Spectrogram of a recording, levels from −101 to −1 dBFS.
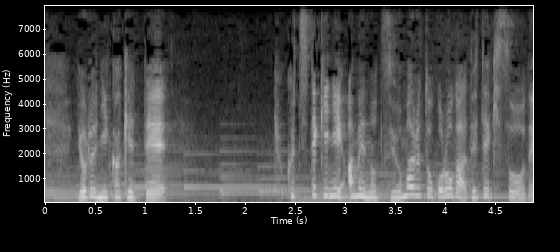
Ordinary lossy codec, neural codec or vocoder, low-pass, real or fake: none; none; none; real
